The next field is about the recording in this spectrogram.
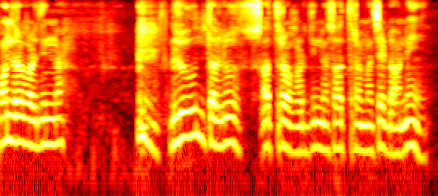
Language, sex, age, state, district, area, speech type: Nepali, male, 18-30, West Bengal, Darjeeling, urban, spontaneous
